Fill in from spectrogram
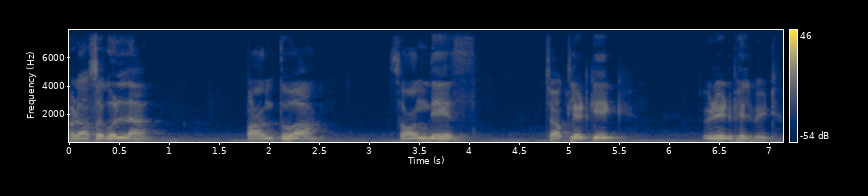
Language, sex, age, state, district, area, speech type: Bengali, male, 18-30, West Bengal, North 24 Parganas, urban, spontaneous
